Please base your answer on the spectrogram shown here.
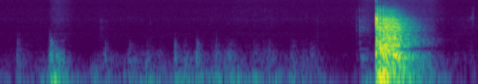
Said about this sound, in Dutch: Daar zijn onze helden. Ik zie dat de deur van de raket opengaat. Ik zie één astronaut naar buiten komen.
